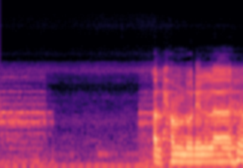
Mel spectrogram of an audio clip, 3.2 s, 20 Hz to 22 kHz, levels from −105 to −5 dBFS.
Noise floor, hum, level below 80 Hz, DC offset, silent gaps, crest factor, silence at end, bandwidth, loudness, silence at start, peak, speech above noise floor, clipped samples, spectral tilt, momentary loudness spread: -48 dBFS; none; -46 dBFS; under 0.1%; none; 18 dB; 0 s; 5.8 kHz; -18 LUFS; 0 s; -4 dBFS; 31 dB; under 0.1%; -9 dB/octave; 21 LU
